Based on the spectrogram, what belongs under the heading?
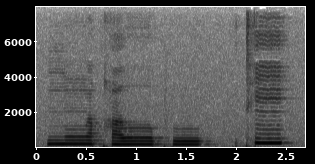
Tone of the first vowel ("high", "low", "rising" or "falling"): low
